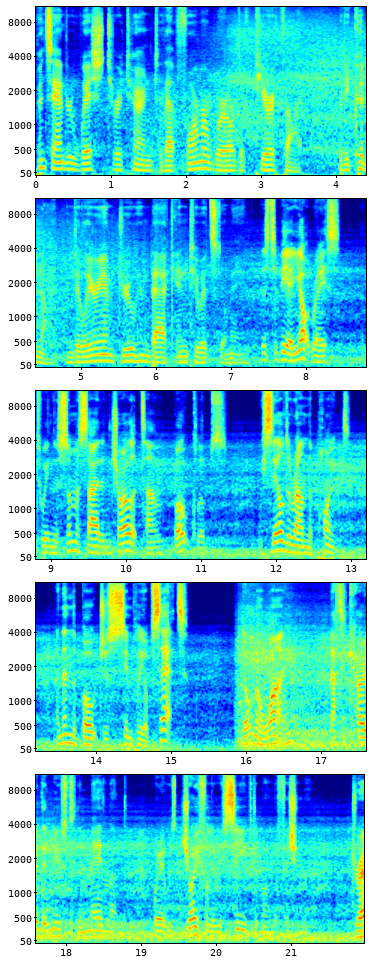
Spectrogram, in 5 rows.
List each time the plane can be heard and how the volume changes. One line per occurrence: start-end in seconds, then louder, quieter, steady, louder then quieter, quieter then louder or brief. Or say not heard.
0.0-21.9 louder.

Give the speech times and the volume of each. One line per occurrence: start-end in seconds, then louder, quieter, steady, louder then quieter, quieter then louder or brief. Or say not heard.
0.0-21.9 steady.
